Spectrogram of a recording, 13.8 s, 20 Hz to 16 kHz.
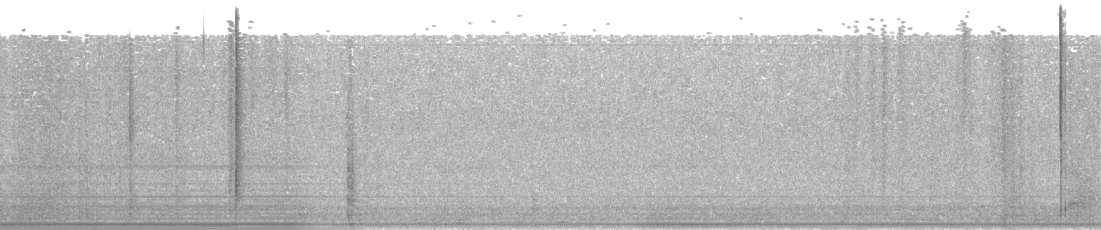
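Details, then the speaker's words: Sony PlayStation 1 connected to a monitor and desktop speakers; hum starts when the console's cord is plugged into the socket: steady low electrical buzz with fixed tones, one dropping out; mains hum, cause unclear. "мы вставляем в розетку 1 провод от приставки sony playstation пошел такой знаете звук если вы сейчас слышите"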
